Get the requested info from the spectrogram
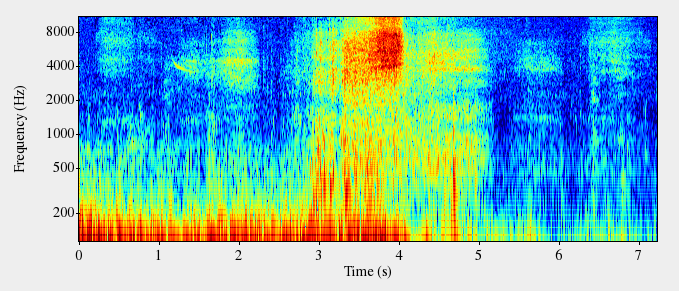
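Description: Water splashing hard at the side of the boat for about a second, around three seconds in, as a musky is netted boatside. It comes over a low rumble of wind on the microphone, which fades about five seconds in.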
